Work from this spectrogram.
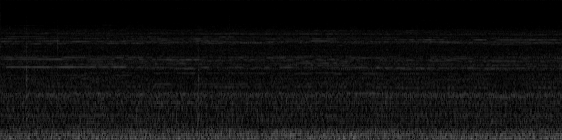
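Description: Twin turbine engines of a Chinook helicopter in Microsoft Flight Simulator drone on in a steady, dense whine and rumble, loud and unbroken for the whole stretch with no talk.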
